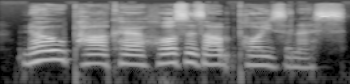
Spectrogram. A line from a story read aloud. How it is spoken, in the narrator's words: Elliot sighed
